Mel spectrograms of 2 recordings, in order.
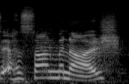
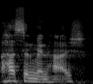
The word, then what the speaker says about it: Hasan Minhaj: And it's Hassan Minhaj. No. Yes. No. Really? Well, my name is Hasan Minhaj.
